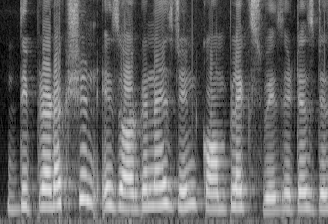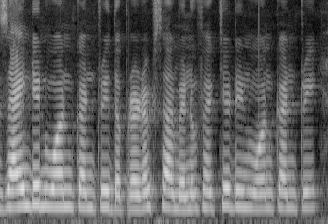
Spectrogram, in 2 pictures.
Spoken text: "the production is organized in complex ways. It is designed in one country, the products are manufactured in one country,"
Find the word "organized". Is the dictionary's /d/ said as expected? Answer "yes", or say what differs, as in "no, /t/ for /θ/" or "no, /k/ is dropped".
yes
